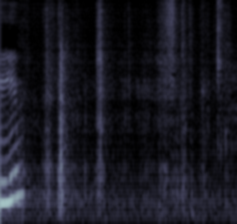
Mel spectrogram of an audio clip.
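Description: Paper banknotes and a cash-binder envelope being handled: a couple of light clicks, then a soft rustle of paper.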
